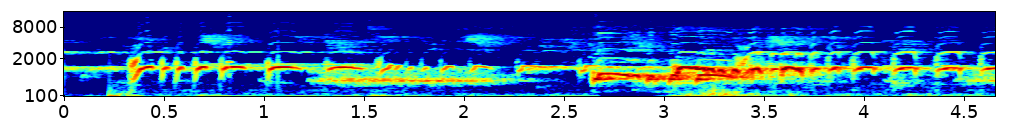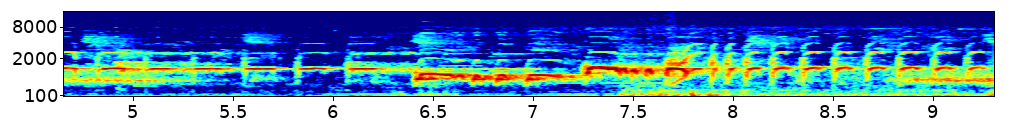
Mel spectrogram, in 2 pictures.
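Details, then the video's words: Local zebra dove singing, used as a lure for answering doves: rapid chains of hooked coos with lower drawn-out notes between phrases, some faint low knocking. "Perkutut Lokal Gacor Suara Super Kristal - Pancingan"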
